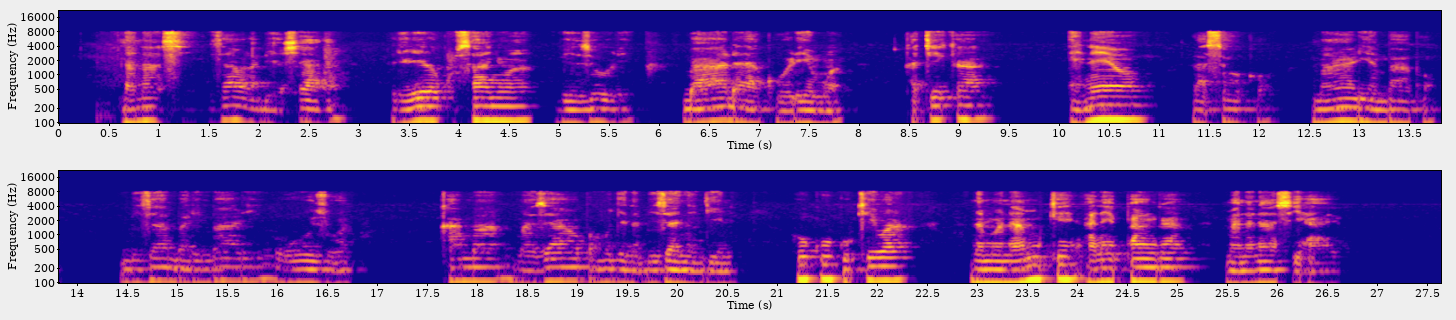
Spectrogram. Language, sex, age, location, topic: Swahili, male, 25-35, Dar es Salaam, agriculture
